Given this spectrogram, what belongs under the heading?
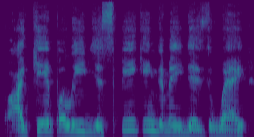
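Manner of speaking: a hint of the offended lawyer's whine; neurotic whiny voice. Lawyer acting wounded at the worker's reply, mildly whiny. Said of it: "The fucking neurotic, whiny, like, voice".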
